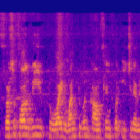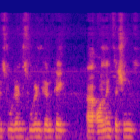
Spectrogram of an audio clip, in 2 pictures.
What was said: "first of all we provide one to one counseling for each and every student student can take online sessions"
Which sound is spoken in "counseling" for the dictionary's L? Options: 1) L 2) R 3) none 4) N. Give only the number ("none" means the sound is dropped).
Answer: 1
